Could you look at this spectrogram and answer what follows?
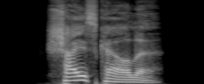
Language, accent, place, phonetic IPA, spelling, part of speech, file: German, Germany, Berlin, [ˈʃaɪ̯sˌkɛʁlə], Scheißkerle, noun, De-Scheißkerle.ogg
- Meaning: nominative/accusative/genitive plural of Scheißkerl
